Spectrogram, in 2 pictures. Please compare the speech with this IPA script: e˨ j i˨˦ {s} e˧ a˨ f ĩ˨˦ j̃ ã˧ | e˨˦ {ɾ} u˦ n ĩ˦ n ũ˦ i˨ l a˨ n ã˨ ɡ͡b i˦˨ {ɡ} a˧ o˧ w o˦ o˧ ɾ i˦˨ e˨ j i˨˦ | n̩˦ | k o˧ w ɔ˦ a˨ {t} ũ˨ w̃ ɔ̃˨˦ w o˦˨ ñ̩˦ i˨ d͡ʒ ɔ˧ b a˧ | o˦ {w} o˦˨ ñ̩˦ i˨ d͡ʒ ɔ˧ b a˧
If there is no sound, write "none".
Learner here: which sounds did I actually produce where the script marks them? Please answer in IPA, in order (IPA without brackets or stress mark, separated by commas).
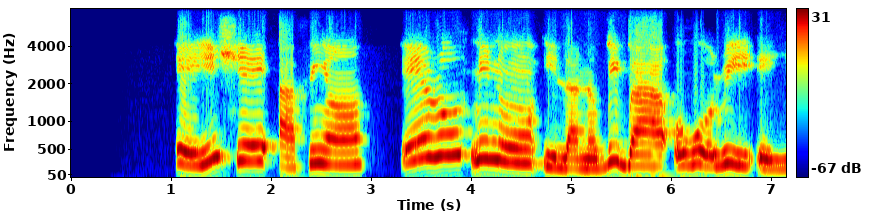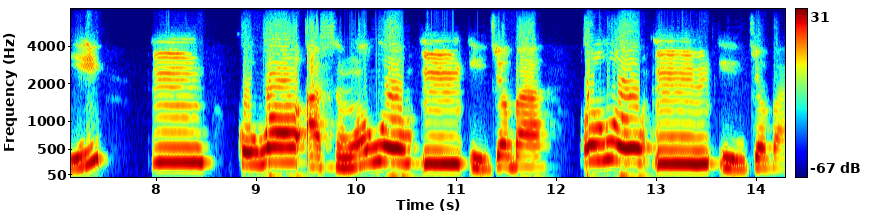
ʃ, ɾ, ɡ͡b, s, w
